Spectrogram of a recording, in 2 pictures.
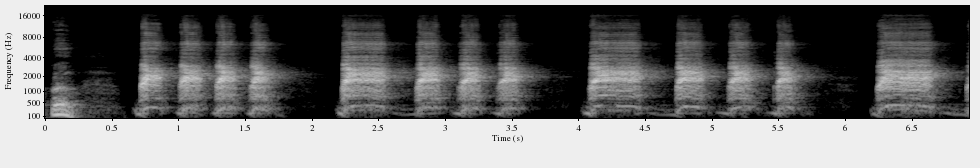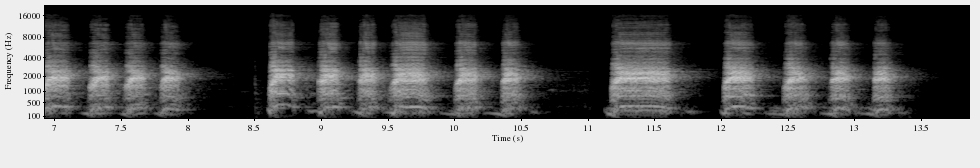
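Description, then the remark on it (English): A duck call blown to imitate a barking hen mallard: loud, raspy quacks in quick clusters of four or five, repeated about six times with short pauses between, clear with no talking. “So you hear that nice barking hen, and that's what I'm just barking.”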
